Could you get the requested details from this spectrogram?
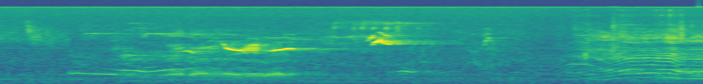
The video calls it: Wolvenroedel - Pack of Wolves howling - Canis lupus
